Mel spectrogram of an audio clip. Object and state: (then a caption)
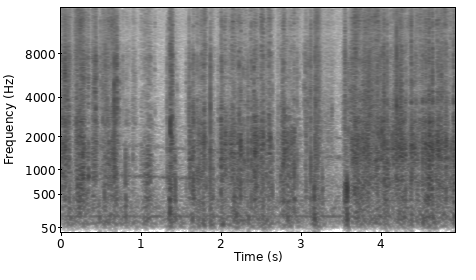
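Soft plastic pouch. Long nails scratch and tap the surface of a clear, soft PVC zip pouch with teal print and a zipper edge. The result is a dense run of crinkling, crackling scratches broken by sharp bright taps, with the loudest snap coming about three and a half seconds in.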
